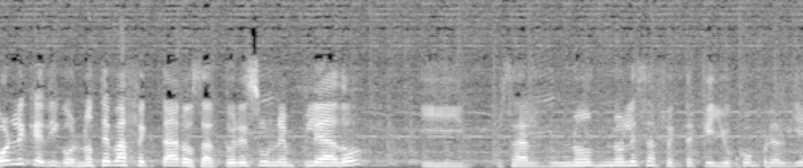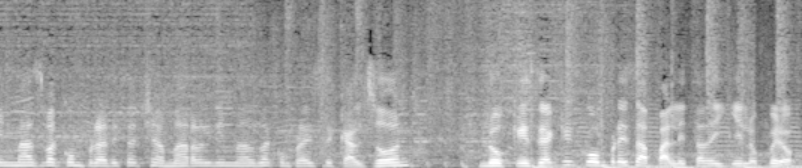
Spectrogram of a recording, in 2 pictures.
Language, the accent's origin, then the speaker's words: Spanish; Mexico; también como mexicanos y como...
